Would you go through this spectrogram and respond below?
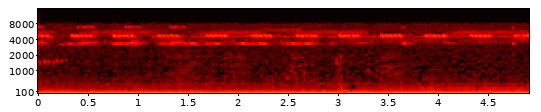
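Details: Night cricket in eastern Botswana wilderness, recorded 21 May at 2:30 am, giving fast, even high-pitched chirps close to four per second, over a steady low droning hum.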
